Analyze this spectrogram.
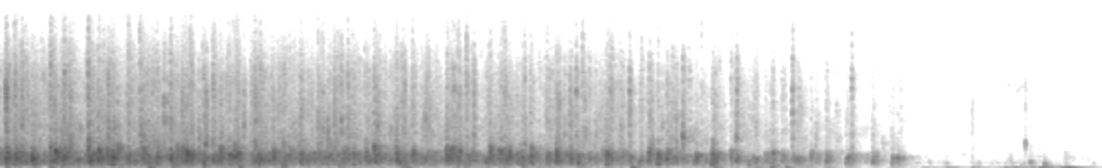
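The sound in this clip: Audience applause welcoming a speaker, Justice Williams, at a lecture event: thick, continuous clapping that stays strong for about five seconds, then thins out and dies away, with a low voice starting as it fades.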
